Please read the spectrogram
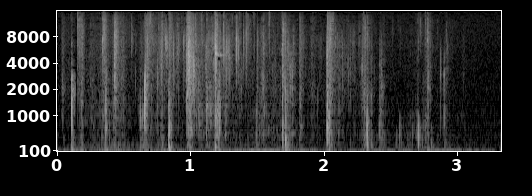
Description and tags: Stein Aufschlag mit langem Decay 09
Recorded originally in M-S at the lake of "Kloental", Switzerland. Stones of various sizes, sliding, falling or bouncing on rocks. Dry sound, no ambient noise.
stone, boulders, sliding, hit, movement, debris, close-miking, fall, nature, bouncing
